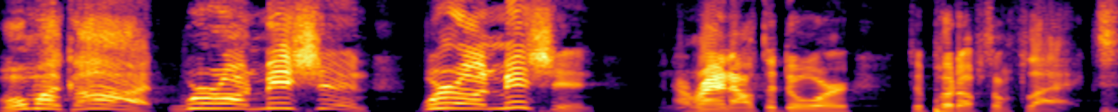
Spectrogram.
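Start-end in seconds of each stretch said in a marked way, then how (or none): 0.0-3.0 mock, very high, frantic, excited screaming. Retelling seeing the new mission signs go up: retelling own scream. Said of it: "I started screaming".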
